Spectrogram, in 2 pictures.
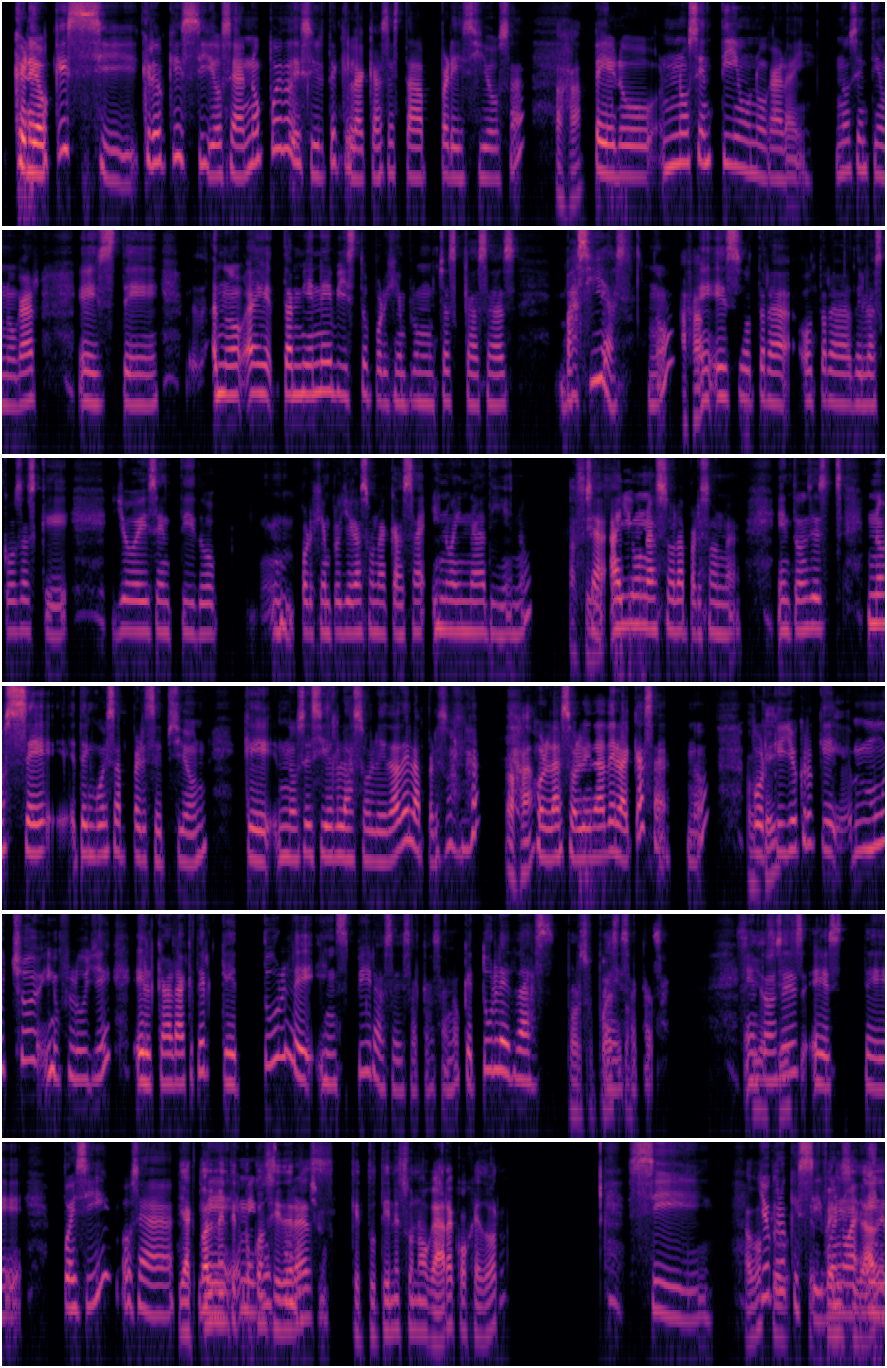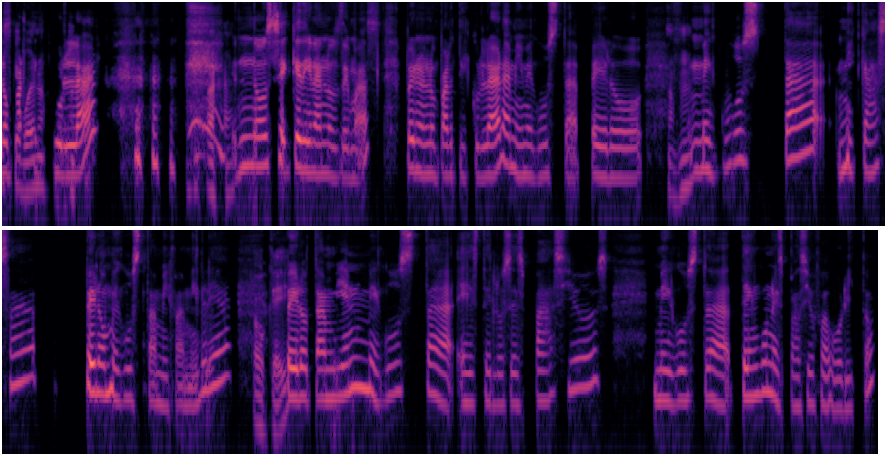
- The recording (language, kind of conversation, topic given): Spanish, podcast, ¿Qué haces para que tu hogar se sienta acogedor?
- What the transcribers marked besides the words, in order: chuckle; laugh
